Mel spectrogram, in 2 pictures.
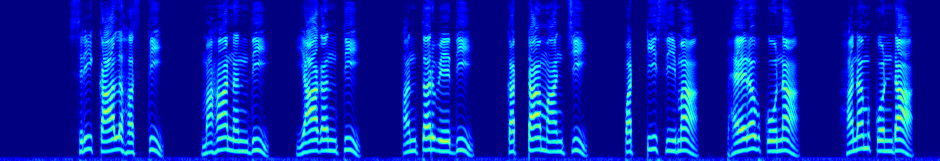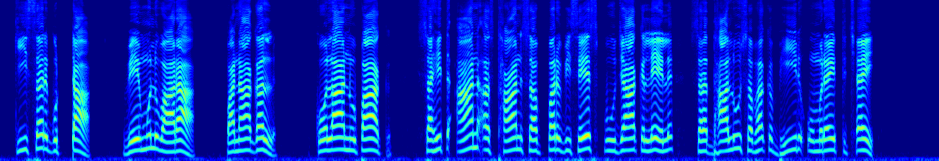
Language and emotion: Maithili, neutral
